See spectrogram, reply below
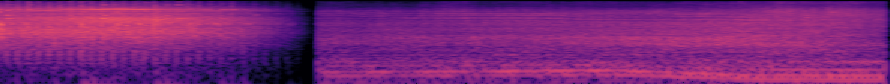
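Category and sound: ambience, construction site noise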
